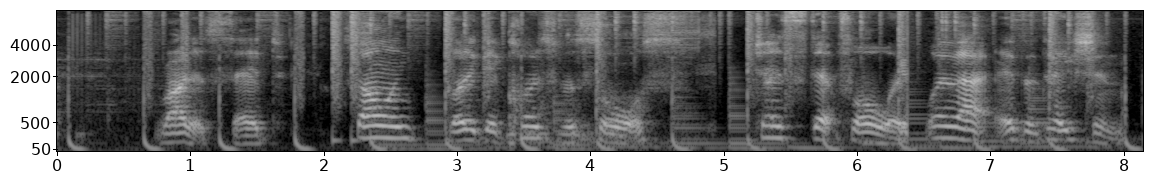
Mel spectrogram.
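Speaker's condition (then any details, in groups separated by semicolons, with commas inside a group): Cerebral palsy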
